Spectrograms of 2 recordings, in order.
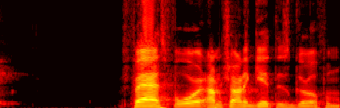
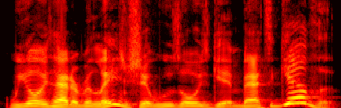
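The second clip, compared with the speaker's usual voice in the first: ordinary talk, nothing marked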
